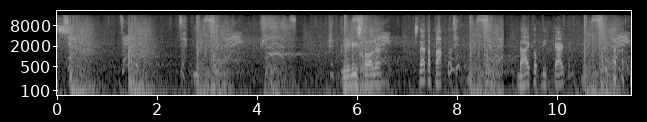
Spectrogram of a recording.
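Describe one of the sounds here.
Punches and kicks land with heavy, booming thuds.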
